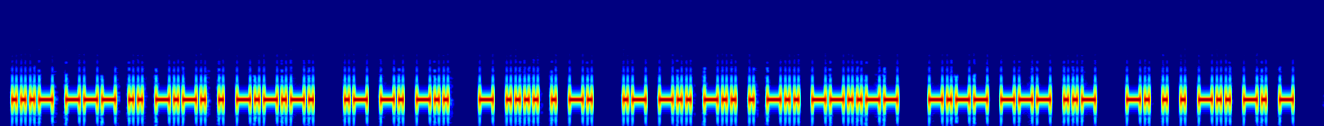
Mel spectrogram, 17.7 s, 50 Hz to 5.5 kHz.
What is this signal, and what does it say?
Morse code, heard as a keyed tone, about 20 wpm, 600 Hz. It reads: VOICE; AND THEN ADDED, YOU NEEDNT
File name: cw-books / winnie-the-pooh / winnie-20wpm-page-0013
